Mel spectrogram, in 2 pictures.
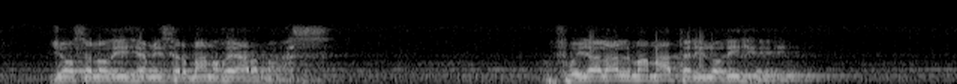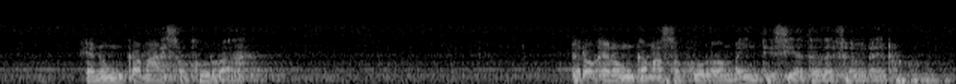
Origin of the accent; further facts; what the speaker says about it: Venezuela; rebeldes venezolanos del 92 hicimos una rebelión que fue legitimada sin duda alguna. No hoy, porque yo soy presidente ahora de Venezuela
